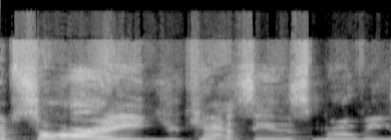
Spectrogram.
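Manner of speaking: squeaky, very high, voice-cracking nerd voice. Retelling being stopped from seeing a movie: imitating a crackly voice. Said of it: "some crackly voiced nerd who's like".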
